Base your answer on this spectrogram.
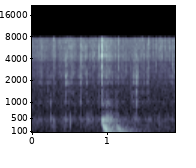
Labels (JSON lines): {"label": "anthrophony, bomb", "recorder": "HydroMoth"}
